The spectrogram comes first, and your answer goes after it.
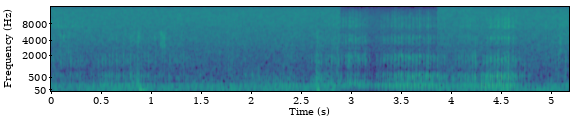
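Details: Monty, a British Shorthair kitten, purrs as he plays with his rediscovered favourite toy; low continuous purr with pulsing bands, one sharp click midway and brief louder rustling near the end.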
